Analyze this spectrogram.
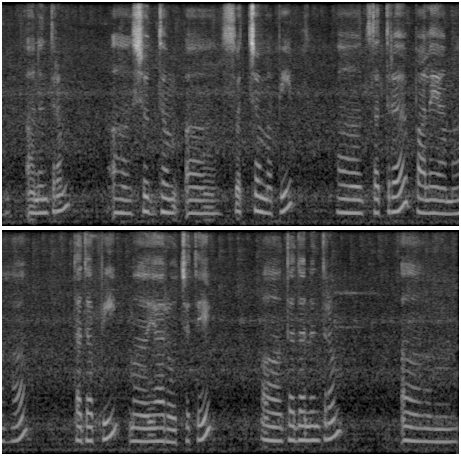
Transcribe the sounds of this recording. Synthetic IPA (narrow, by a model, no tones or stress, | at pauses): ɐ̰nɐnt̪ɐɾɐm | ʃud̪ʱːɐm | sʋɐtːʃɐmɐpi | t̪ɐt̪ɾɐpaːlɐjaːmaːɦɐ | t̪ɐd̪ɐpimɐjaːɾoːtːt͡ʃɐt̪eː | t̪ɐd̪ɐnɐnt̪ɐɾɐm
